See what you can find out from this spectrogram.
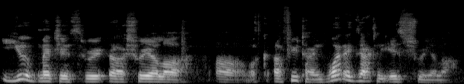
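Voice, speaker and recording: A man co-hosting an interview as a pastor, asking slow, halting questions, farther from the microphone. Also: medium pitch, lively intonation, darkish tone, husky, poor audio. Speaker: pastor, co-host.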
